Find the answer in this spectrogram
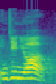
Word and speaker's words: engineer: right so before employee so before e sound we can mark stress employee okay engineer okay we have to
